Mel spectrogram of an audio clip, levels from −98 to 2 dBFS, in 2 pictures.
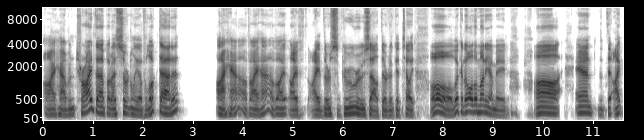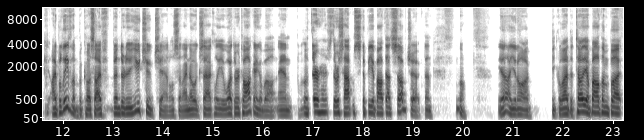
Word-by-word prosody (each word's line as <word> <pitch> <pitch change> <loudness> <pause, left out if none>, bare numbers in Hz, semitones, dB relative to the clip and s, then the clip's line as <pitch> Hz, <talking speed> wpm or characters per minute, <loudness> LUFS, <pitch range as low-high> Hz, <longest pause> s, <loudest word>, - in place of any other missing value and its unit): I 115 +1 +1
haven't 115 +1 -1
tried 230 +11 +4
that, 140 - +4
but - - -1
I 115 - +1
certainly 125 -3 -2
have 105 0 -2
looked 185 - 0
at 125 -2 +6
it. 215 - -1 0.7
I - - +5
have, - - -2
I 110 -2 +2
have, 110 - -3
I 120 -1 0
I've 105 +2 -1
I 105 +1 +2
there's 120 +5 -1
gurus 125 +1 0
out 90 -2 +1
there 105 -2 -2
that 100 -2 -8
could - - -5
tell - - 0
you, - - -9 0.3
"Oh, 150 -11 +4
look 170 +11 0
at 165 - -1
all 165 +1 +5
the 170 0 +3
money 160 -2 +1
I - - 0
made," 100 -4 -4 0.6
uh, 135 -1 +5 0.3
and 145 -1 +3 0.3
th 125 - +1
I 135 +4 +3
c 130 - -18 0.2
I 125 - +3
believe 215 - +1
them, - - -5
because 110 0 -3
I've 115 - 0
been 130 -8 0
to 135 - +1
their 130 +1 +1
YouTube 160 - -2
channels, 95 -3 -7
and 95 -1 -7
I 100 - -2
know 110 +2 -2
exactly 115 +1 -4
what 125 +2 -1
they're 130 0 -2
talking 145 -2 0
about, 95 -2 -7
and 100 -2 -3 0.4
there 165 -1 +7
has 160 0 -5
theirs 150 -1 -1
happens 135 +2 +1
to - - -2
be 150 0 -2
about 135 -3 +1
that 135 - -1
subject, 210 - -3
and, 100 -3 -7 0.5
well, - - -8 0.6
yeah, - - -1
you 115 -1 -1
know, 115 0 -3
I'd 105 -6 -5 0.4
be - - -7
glad 125 +2 +1
to - - -6
tell 165 0 +5
you 160 - +6
about 145 0 +4
them, 150 -3 0
but, 130 -2 +2
125 Hz, 210 wpm, -24 LUFS, 110-145 Hz, 0.7 s, there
